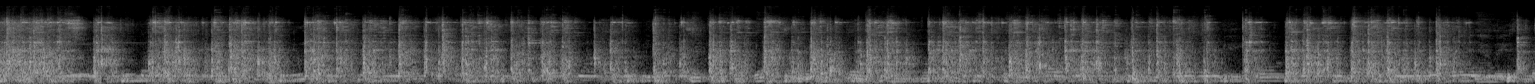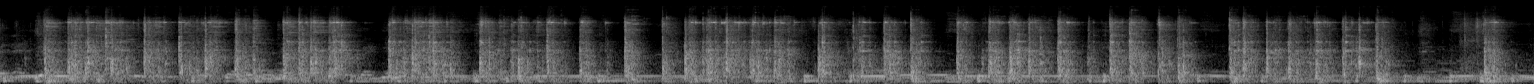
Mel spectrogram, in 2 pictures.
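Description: Music with vocals plays throughout, over repeated quick knocks and slaps as hands and forearms strike a wooden dummy's wooden arms and padded trunk in rapid trapping combinations.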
